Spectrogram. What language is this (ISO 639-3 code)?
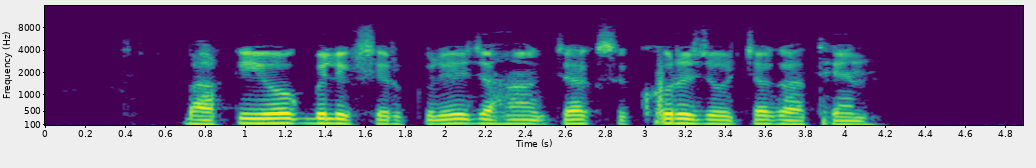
scl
